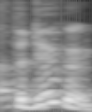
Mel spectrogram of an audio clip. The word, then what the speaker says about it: Paducah: to him and you're like, hey, so how's Paducah doing? I was like, oh, that's how it's pronounced.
